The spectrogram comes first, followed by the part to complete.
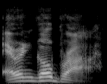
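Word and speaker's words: Erin go bragh: makes an a sound put it together it's pronounced eron gobra in modern usage the phrase is translated as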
